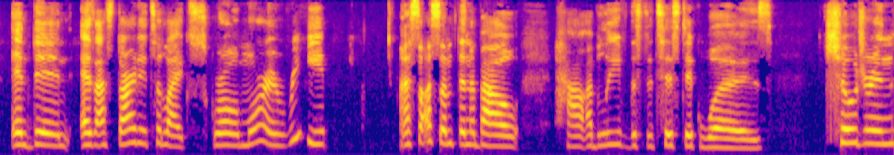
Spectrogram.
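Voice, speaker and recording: Speaking with an American accent, a woman uses a plain, everyday voice with fairly high pitch, ordinary pitch variation and a moderate pace, in a dry, close sound with no echo. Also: very clean recording, silent background. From Detroit. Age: 20s. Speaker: podcast host. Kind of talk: casual interview.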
